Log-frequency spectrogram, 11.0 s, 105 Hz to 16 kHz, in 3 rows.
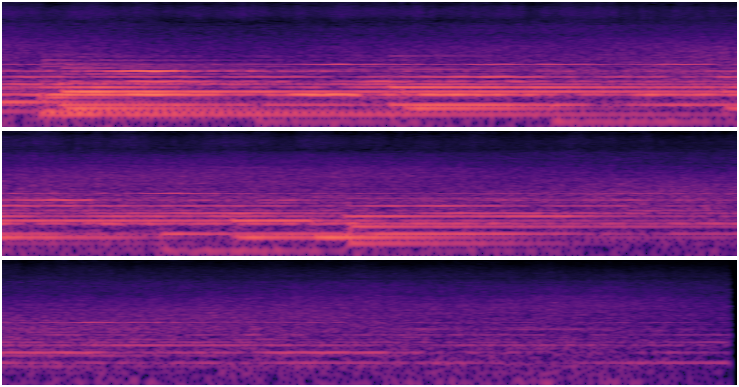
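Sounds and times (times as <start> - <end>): ambient electronic music: 0.0 - 11.0
soft hiss: 0.0 - 11.0.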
